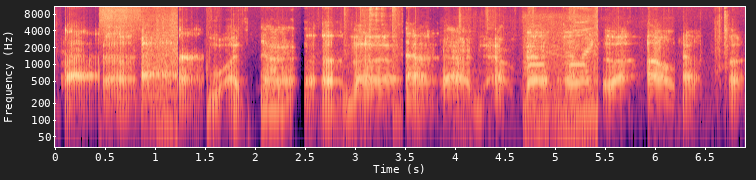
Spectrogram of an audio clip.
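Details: Friend burping deliberately while playing Call of Duty, a long run of roughly a dozen loud, deep, voiced burps in quick succession: burping.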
